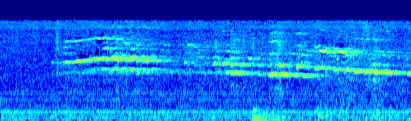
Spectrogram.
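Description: Solo violin playing very high, thin notes that begin about a second in and slide slowly downward in long glides. A soft low thump comes near the middle.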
